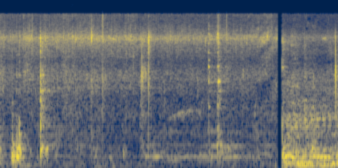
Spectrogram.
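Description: Onions fry in a pan in a village-style kitchen, a steady close sizzle with light stirring scrapes and clicks throughout, no talking.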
